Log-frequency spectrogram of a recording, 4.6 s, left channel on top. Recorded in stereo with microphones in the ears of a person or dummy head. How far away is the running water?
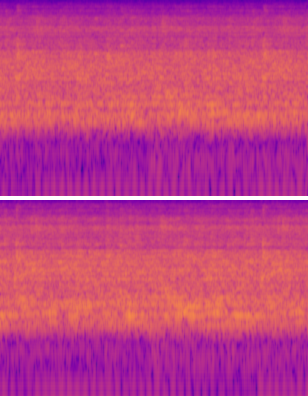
About 3 m.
